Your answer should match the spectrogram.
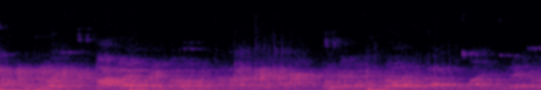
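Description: Voices calling out across a sports hall during a break in play at a basketball game, with a few dull thuds of a basketball bouncing on the hardwood court.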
